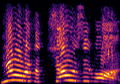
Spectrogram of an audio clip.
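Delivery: very high, very loud anguished shouting cry. Joking about a team losing, shouting into the sky: Obi-Wan Kenobi shout. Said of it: "I'm gonna shout into the sky just like Obi-Wan Kenobi did".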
